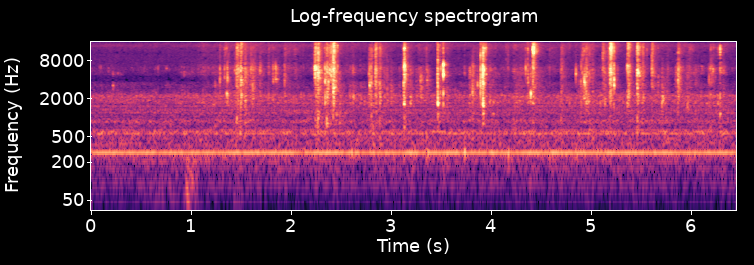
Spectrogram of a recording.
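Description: Faint chewing of gummy fruit snacks: a run of quick wet mouth clicks and smacks starting about a second in, over a steady low hum.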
